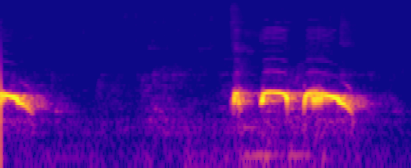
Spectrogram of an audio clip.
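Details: Spotted dove coo used to attract wild doves and excite newly kept birds. The fading tail of one note, a brief silence, then a crisp phrase of three soft, hollow coos.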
